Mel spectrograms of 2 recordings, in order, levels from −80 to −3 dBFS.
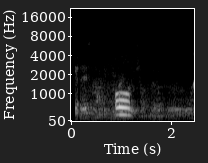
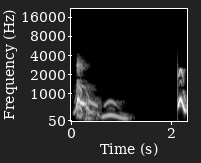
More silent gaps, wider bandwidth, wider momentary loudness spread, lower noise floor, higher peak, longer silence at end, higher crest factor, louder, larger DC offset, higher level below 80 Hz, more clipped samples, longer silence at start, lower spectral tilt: neither; second, 2.9 kHz vs 4 kHz; about the same, 22 LU vs 20 LU; second, -55 dBFS vs under -90 dBFS; second, -12 dBFS vs 0 dBFS; first, 1.25 s vs 0 s; about the same, 18 dB vs 16 dB; second, -25 LUFS vs -14 LUFS; neither; second, -84 dBFS vs -78 dBFS; neither; about the same, 0.1 s vs 0.05 s; about the same, -8 dB/octave vs -9 dB/octave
